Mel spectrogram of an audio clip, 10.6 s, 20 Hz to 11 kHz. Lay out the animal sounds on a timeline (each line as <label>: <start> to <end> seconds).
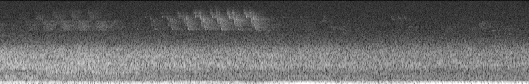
Red-eyed Vireo (Vireo olivaceus): 0.0 to 3.4 seconds
Ovenbird (Seiurus aurocapilla): 0.3 to 2.6 seconds
Ovenbird (Seiurus aurocapilla): 2.9 to 5.3 seconds
Red-eyed Vireo (Vireo olivaceus): 6.0 to 10.6 seconds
